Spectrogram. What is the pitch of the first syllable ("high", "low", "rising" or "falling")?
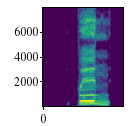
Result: falling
